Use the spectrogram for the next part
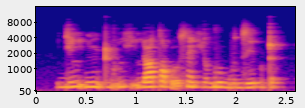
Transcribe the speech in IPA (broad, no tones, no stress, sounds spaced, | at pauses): ɟ ɪ ʎ ḭ ɡ ɲ ḭ ʈ ɡ ṵ ʎ ç ḭ ʎ u tˤ ɛ b ṵ s ɛ̃ ç ɔ ɡ u b u d͡z i b ə ʈ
